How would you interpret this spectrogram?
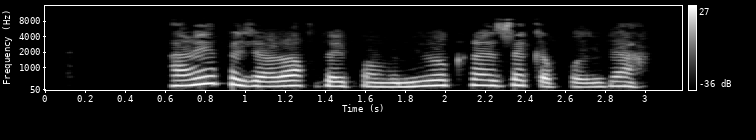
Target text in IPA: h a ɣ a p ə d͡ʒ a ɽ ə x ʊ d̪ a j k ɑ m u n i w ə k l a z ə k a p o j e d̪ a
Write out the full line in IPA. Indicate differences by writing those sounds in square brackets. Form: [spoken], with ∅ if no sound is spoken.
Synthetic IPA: h a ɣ [e] p ə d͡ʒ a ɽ [ɑ] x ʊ d̪ [ɑ] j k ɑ m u n i w ə k [ɽ] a z ə k a p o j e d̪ a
